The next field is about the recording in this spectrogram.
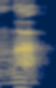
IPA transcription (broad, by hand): ŋ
